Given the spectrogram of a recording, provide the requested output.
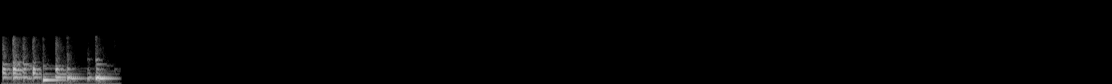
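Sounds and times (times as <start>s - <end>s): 
drums: 0.0s - 1.2s.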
